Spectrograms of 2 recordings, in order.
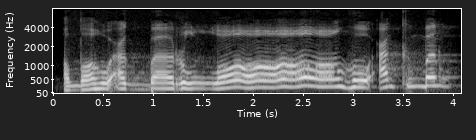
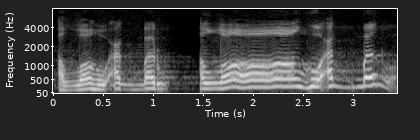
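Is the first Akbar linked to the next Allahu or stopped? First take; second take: linked; stopped. First: The first Akbar ends in -ru, linked onward. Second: The first Akbar ends in a stopped r. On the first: "Kalau dibaca wasol, roknya tetap hidup dibaca ru" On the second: "Kalau dibaca mati"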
